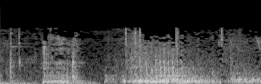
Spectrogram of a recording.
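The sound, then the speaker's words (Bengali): A wooden bolt on a front door is drawn open: a few sharp wooden clicks and knocks over a rough, grinding scrape that continues steadily, fairly loud. “Sayan গিয়ে কাঠের খিলটা খুলে দিল।”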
